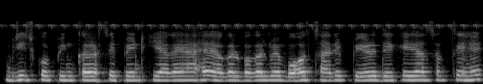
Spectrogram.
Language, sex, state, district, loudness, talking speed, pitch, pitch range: Hindi, male, Chhattisgarh, Raigarh, -25 LUFS, 235 wpm, 195 Hz, 190-200 Hz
